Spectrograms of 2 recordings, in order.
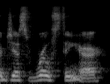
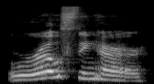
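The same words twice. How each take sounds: First: Said in the usual way. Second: "Roasting" stretched very slowly and louder; drawn out. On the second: Real, not acted. Relishing the brother teasing her, drawn out. Savoring the word.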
